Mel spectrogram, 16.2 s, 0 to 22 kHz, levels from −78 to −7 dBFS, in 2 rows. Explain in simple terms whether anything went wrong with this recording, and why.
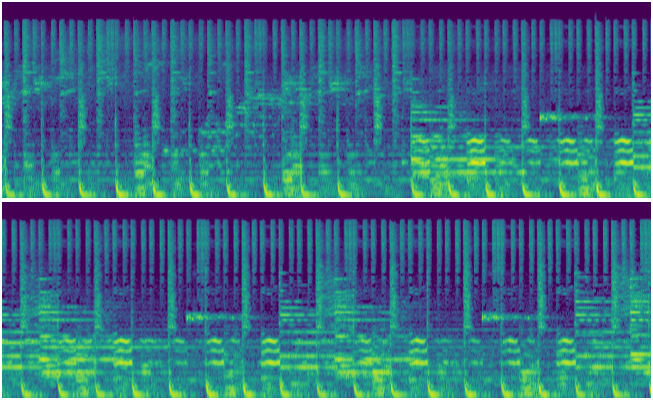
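The sound keeps pumping up and down throughout, with held parts and fading tails thinning out while sharp onsets push through. That is a noise suppressor applied to music or sounds: a speech cleanup tool mistook steady, lingering sound for background noise and kept turning it down.

Sound cut by the noise suppressor is most obvious from 0.0 to 0.97 s, 1.19 to 1.39 s, 2.11 to 3.22 s, 3.96 to 4.16 s, 4.35 to 5.11 s, 9.97 to 10.2 s and 13.6 to 13.89 s. In these stretches the sound sinks noticeably or its decay stops short, because the suppressor judged it to be noise.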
